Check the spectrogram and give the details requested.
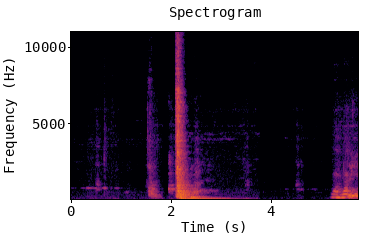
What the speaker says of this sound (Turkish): Kapıyı örtmem duymayacak mı?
